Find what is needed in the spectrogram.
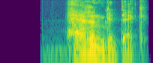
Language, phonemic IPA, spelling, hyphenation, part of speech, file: German, /ˈhɛʁənɡəˌdɛk/, Herrengedeck, Her‧ren‧ge‧deck, noun, De-Herrengedeck.ogg
- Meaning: a glass of beer served with a shot of a spirit, most often Korn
